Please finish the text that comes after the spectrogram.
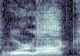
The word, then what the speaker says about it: Warlawk: So if you guys go back through this chat, you can find Warlock, and it's spelled Warlawk. So it's almost like Warhawk, but it's Warlock, and so.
